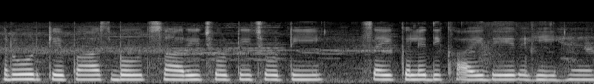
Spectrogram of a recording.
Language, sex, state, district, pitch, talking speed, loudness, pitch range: Hindi, male, Haryana, Jhajjar, 220 Hz, 120 wpm, -14 LUFS, 220-225 Hz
